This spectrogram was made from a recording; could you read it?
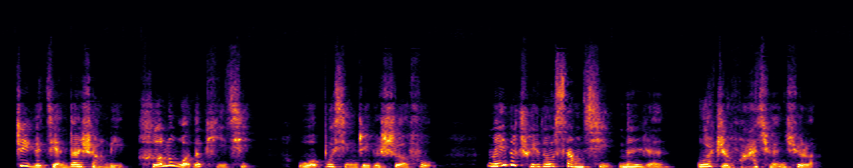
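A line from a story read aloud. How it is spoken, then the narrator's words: Laughing. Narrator (Chinese): 湘云就笑说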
